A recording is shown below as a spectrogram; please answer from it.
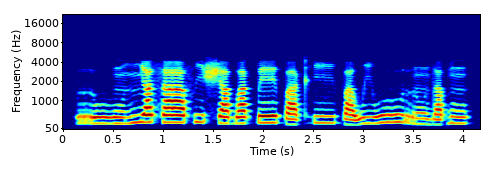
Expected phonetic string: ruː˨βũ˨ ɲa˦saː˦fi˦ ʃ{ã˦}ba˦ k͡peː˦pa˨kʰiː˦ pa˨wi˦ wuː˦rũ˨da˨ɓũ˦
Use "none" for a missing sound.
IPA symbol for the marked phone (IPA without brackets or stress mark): a˦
